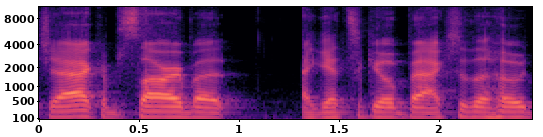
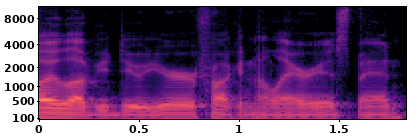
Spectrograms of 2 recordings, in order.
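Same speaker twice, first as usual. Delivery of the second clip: usual speaking voice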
